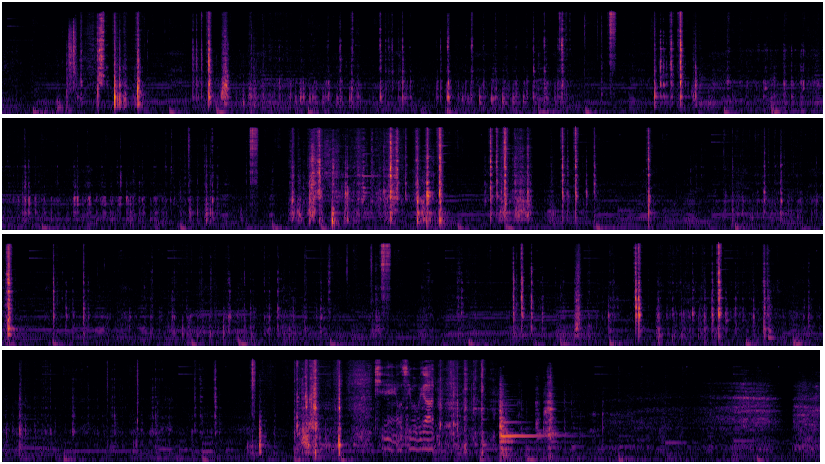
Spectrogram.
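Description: Background music with scattered clicks, knocks and rattles of a screwdriver and small screws on a bench power supply's sheet-metal case as the case is unscrewed. A cluster of clatter near the end comes as the cover is lifted off.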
